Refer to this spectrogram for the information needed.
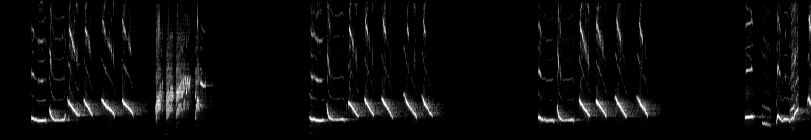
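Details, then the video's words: An Orange-headed thrush gives a persistent provoking song to spark other males. Phrases of rapid, evenly repeated rising whistle notes recur about every two to three seconds, mixed with a harsher, scratchier burst. "pancingan anis merah plong ngotot membangkitkan gairah anis merah lain untuk bunyi"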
